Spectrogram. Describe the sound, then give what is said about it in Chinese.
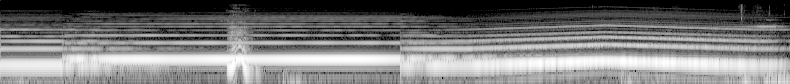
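A synthesizer triangle-wave tone hums steadily at a low-mid pitch, slightly brighter than a pure sine, with a brief swooping blip early on and later a slow upward-then-downward pitch bend. “然后听一下三角形，其实从形状你就大约猜得到，哎，会不会有比较尖的声音出现？”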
